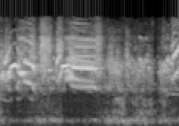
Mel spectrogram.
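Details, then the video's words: Hand-tame Indian green ringneck parakeet playing with its handler, giving loud harsh squawks with bright harmonic bands, the first burst about half a second long, then a pause and further rough calls; a low hum runs underneath. "INDIAN GREEN RING NECK HAND TAME"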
